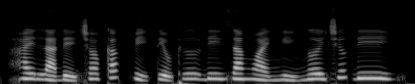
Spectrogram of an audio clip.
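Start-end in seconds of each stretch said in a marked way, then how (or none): none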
